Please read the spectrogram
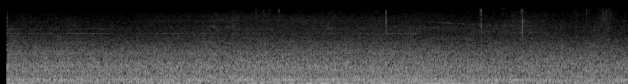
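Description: Steady road traffic noise, an even low hum and hiss, with a few faint short high ticks in the second half.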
